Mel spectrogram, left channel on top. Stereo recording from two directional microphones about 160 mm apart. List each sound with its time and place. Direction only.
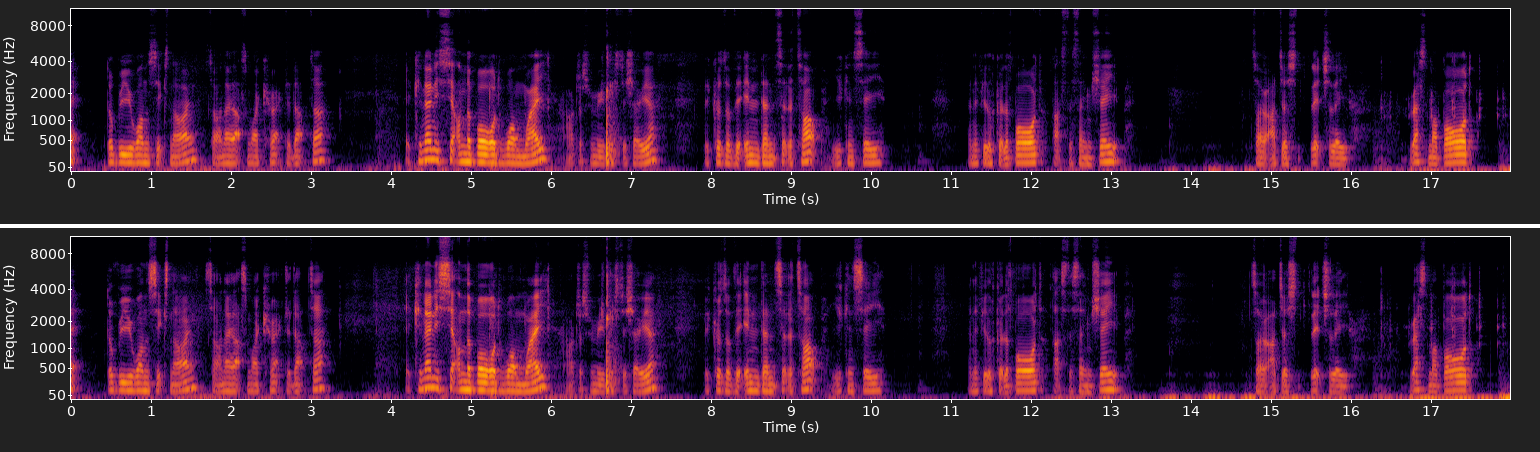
0.0 s speech: 50° left (ahead or behind); by 3.2 s 25° left (ahead or behind)
4.2 s speech: 30° left (ahead or behind)
7.6 s speech: 50° left (ahead or behind)
14.8 s speech: 60° left (ahead or behind)
16.7 s speech: 70° left (ahead or behind)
